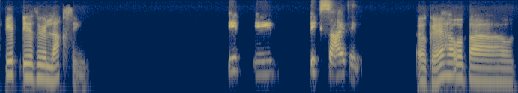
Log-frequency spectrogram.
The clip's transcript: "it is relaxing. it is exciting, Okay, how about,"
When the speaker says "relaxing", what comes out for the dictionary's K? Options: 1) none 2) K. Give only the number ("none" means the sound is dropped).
2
